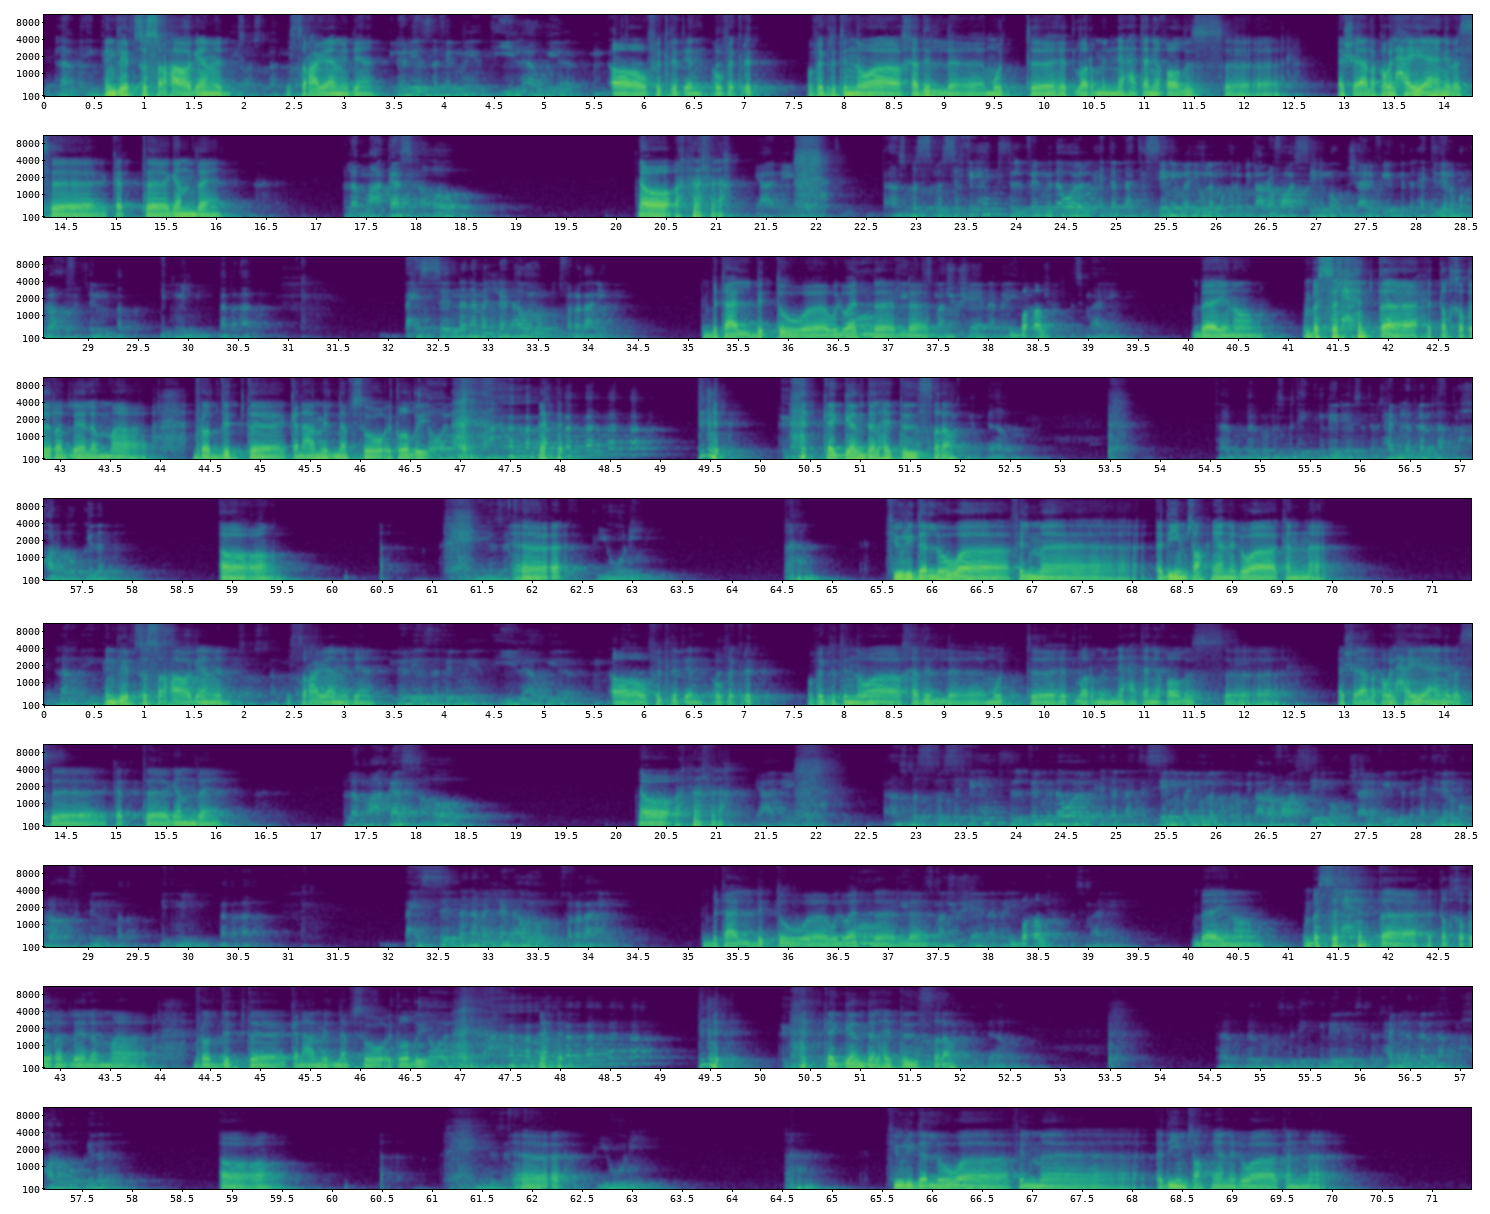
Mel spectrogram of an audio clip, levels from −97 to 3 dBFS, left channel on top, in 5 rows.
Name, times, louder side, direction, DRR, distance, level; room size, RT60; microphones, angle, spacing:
voice 1, 0.1-1.4 1.6-2.8 3.4-5.7 6.1-6.8 11.8-12.1 17.3-18.4 21.4-22.0 22.2-22.3 22.7-29.4 29.9-30.6 31.9-34.2 36.6-38.5 39.0-39.3 46.7-48.8 50.2-50.4 51.5-52.5 54.6-57.7 61.2-62.3 62.6-63.1, left 1 dB, 85° left, 7 dB, 5.0 m, -38 dB
voice 2, 0.6-1.9 2.4-3.4 5.7-7.1 7.6-12.4 12.9-16.1 20.2-21.2 21.8-22.1 35.1-37.7 38.2-38.6 40.0-40.8 41.1-47.3 49.4-49.6 50.3-52.0 53.5-53.7 58.9-59.5 61.1-61.4 61.8-62.4 64.6-64.9 65.6-69.9, left 3 dB, 55° left, 12 dB, 0.7 m, -23 dB
27.5 x 12.5 x 9.6 m, 0.90 s
head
